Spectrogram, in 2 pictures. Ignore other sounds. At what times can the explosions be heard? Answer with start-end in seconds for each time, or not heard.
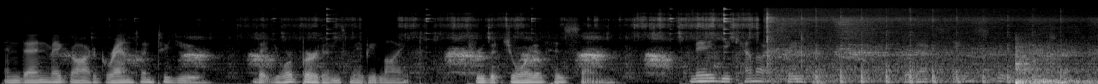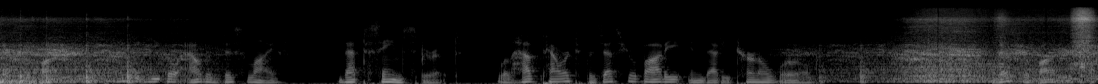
10.2-11.3.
